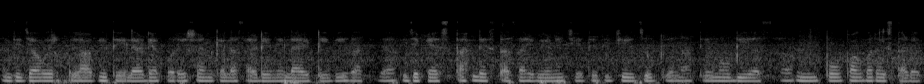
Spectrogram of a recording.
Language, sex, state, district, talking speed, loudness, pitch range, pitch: Konkani, male, Goa, North and South Goa, 190 wpm, -36 LUFS, 150-165 Hz, 165 Hz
